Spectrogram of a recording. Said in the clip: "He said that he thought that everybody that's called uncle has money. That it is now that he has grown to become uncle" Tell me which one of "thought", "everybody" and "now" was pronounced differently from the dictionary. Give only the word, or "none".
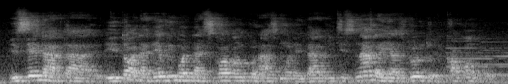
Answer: thought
